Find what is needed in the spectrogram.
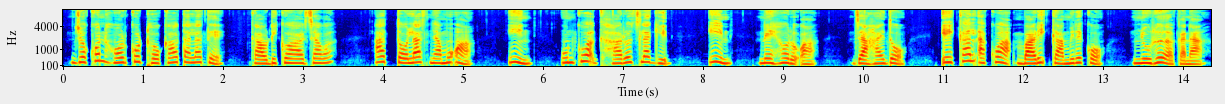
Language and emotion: Santali, sad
